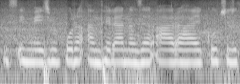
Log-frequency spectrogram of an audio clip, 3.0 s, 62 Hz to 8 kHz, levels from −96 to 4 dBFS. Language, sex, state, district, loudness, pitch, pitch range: Hindi, female, Madhya Pradesh, Dhar, -9 LUFS, 225 Hz, 225-230 Hz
